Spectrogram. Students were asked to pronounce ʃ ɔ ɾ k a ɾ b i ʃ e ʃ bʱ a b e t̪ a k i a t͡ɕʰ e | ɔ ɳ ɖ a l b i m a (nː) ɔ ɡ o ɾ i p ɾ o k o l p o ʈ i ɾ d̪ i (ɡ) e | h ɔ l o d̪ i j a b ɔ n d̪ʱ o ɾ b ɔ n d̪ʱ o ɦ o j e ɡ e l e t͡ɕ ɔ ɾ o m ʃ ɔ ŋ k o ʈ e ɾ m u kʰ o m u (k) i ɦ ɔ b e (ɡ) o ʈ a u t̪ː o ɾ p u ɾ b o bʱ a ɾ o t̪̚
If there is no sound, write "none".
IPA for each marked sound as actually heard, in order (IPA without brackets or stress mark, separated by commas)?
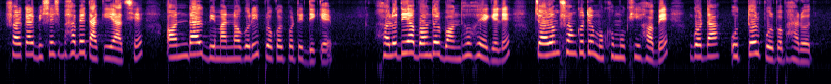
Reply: nː, k, kʰ, ɡ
